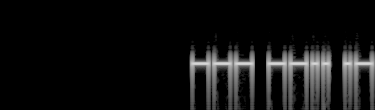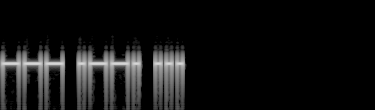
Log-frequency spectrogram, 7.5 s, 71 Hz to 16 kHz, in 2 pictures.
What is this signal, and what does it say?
Morse code, heard as a keyed tone, about 22 wpm, 700 Hz. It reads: OZ1PS
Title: DXCC-100 Call Signs - 5 Characters - 22wpm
